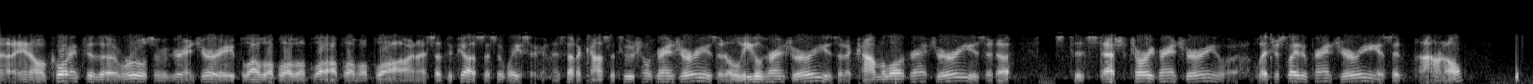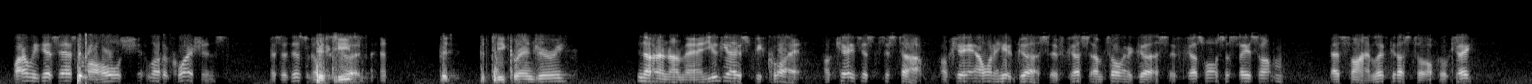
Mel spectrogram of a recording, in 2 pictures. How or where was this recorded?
phone line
